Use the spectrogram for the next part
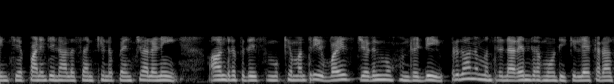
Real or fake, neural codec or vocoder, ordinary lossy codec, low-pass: fake; codec, 16 kHz, 4 kbps, FreqCodec, larger model; none; 3.6 kHz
